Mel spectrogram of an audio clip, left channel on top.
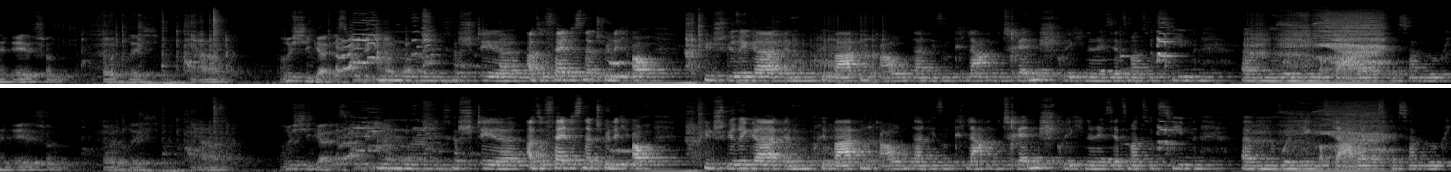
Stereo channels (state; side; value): normal; both; correlation 0.60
